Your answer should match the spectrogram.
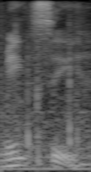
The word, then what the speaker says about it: Meesey: I played Legend ZA with a Crobat and named it after my girlfriend's cat, Meesey, pronounced Meetsy.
